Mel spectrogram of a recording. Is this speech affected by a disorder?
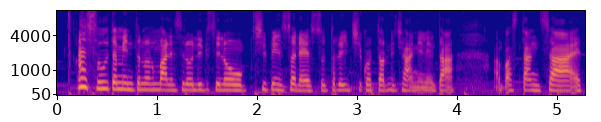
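Yes: deafness with cochlear implant; deaf from birth in right ear, congenital cytomegalovirus, 2-hour surgery in 2006, 15-stitch scar left head; wears cochlear implant since 2006, external part similar to hearing aid; documented as deaf-mute but speaks plenty.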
